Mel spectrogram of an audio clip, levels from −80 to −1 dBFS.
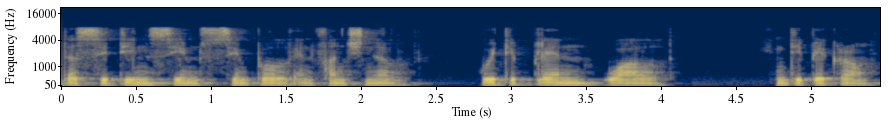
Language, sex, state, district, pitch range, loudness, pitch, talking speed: English, male, Nagaland, Kohima, 80-85 Hz, -17 LUFS, 80 Hz, 130 wpm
